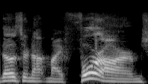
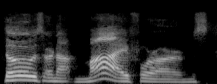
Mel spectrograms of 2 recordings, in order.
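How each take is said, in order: First: The stress is on "forearms". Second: The stress is on "my".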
